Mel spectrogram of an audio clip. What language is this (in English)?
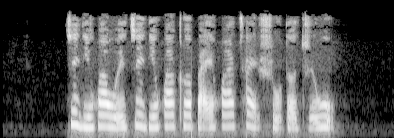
Chinese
